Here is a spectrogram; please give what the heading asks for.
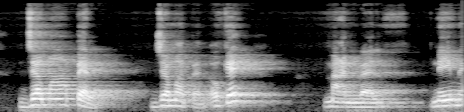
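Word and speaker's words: je m'appelle: सैल्यू, जमापेल, हमेशा फ्रेंच में याद रखना एक साथ वर्ड को रीड करते हैं, जमापेल, जमापेल, ओके।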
